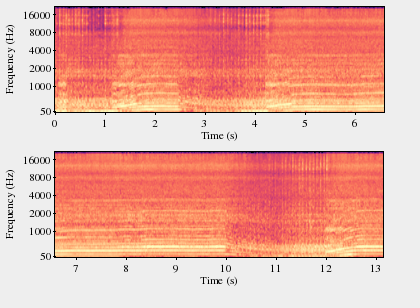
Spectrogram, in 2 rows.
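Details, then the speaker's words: Poulan Pro 25cc trimmer after new carburetor and fuel line install, with the high-speed mixture just set: engine drops back but settles at a high, buzzy idle between revs; idle speed too high, to be lowered with the idle screw. "and then idling is high. This is your idle screw."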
